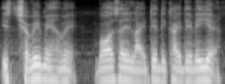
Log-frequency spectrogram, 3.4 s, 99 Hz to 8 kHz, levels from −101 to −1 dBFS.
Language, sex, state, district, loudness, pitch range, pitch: Hindi, male, Assam, Kamrup Metropolitan, -17 LUFS, 110-120 Hz, 115 Hz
